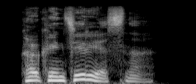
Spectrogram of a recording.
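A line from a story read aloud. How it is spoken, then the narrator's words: Man's amused snort. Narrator (Russian): Хмыкнул мужчина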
